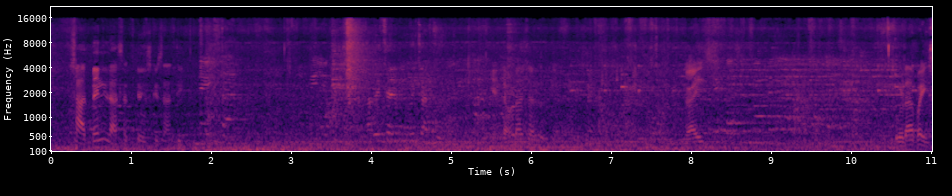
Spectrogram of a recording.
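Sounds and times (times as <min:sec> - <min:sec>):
steady low rumble: 0:00.0 - 0:10.5
chatter of voices: 0:00.0 - 0:11.0.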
